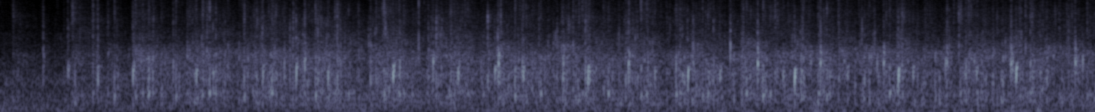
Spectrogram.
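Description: A small crowd applauds outdoors.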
